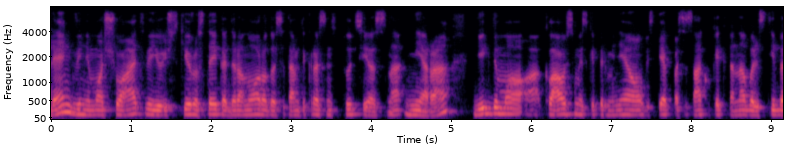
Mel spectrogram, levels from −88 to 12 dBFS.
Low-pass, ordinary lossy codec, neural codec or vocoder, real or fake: 7.2 kHz; Opus, 32 kbps; none; real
